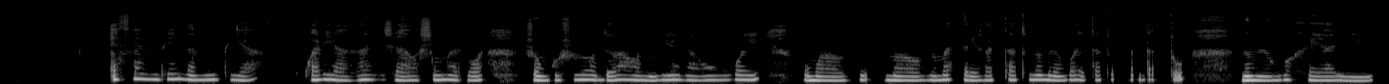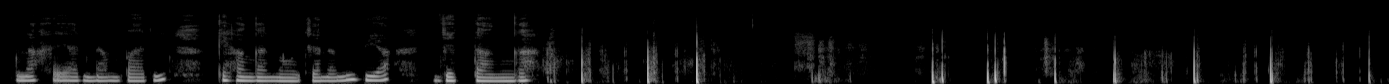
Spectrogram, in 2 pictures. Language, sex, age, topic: Oshiwambo, female, 18-24, finance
